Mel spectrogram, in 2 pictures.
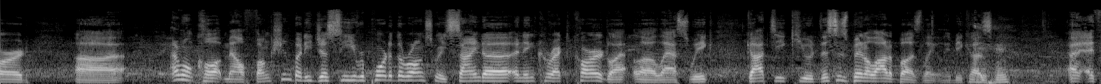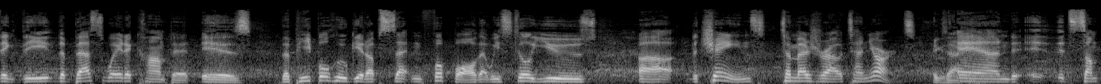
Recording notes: live in Rosemount, IL, for the Chicago Golf Show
